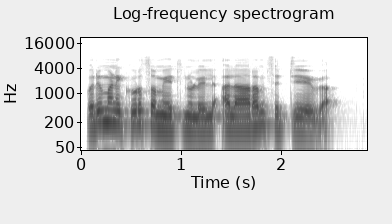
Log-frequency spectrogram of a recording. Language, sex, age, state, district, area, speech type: Malayalam, male, 18-30, Kerala, Wayanad, rural, read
